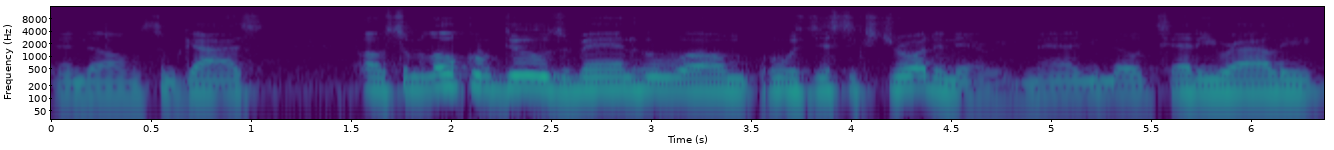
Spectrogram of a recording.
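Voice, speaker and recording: Here a man talks at a moderate pace with a medium pitch and fairly even intonation. His tone is dark and mellow. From New York City, Bronx and Harlem. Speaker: musician and former streetball player. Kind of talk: interview. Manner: halting, many fillers.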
